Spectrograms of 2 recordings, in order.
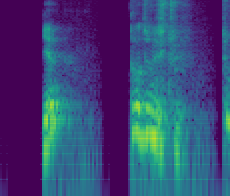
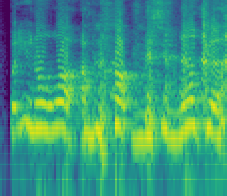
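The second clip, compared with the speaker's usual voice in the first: high, loud protest breaking into laughter; exasperated outburst; 7 semitones higher, 9 dB louder than usual. Retold or imitated. Woman correcting the lawyer in court, mock-exasperated. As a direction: burst out indignantly, hammed up for the story. Woman finally objects to mistaken name.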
